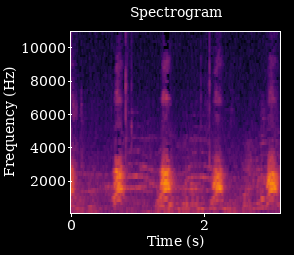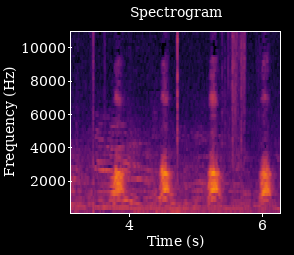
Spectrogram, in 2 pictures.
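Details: Captive meerkats in Rishon LeZion give a string of bright, harmonic yelping calls, one roughly every three-quarters of a second, eight in all, with faint lower murmuring between them.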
